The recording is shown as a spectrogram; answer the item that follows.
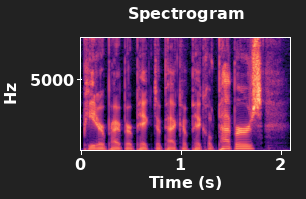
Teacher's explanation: those P's, you're actually pushing a lot more air out, and it's just like this puff of air. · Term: plosives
